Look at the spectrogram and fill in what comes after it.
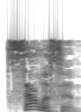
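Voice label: "salicin", British English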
